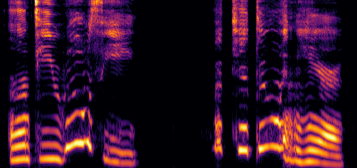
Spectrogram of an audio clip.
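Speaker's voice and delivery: put-on very high, slow child's voice, cheerful; a small child happy to see her aunt; squeaky little girl greeting; cheerful little filly. A narrator's reading. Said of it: "Dinky asked cheerfully".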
